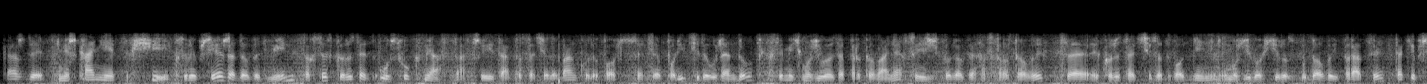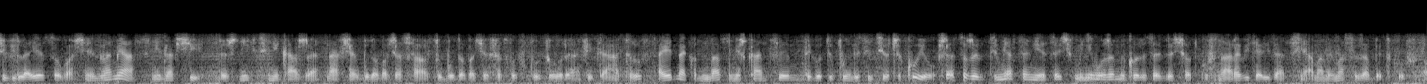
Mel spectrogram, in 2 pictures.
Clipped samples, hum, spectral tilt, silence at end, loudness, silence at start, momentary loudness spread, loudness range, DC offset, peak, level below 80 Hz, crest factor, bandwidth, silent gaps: under 0.1%; none; -9.5 dB/octave; 0 s; -18 LUFS; 0.05 s; 4 LU; 2 LU; under 0.1%; 0 dBFS; -38 dBFS; 18 dB; 4.5 kHz; none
